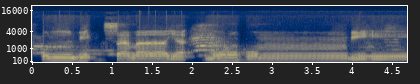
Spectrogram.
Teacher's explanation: Untuk mim sukun bertemu dengan ba ditahan ya.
